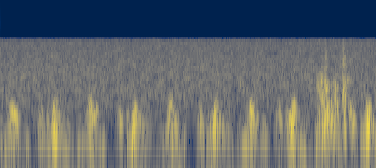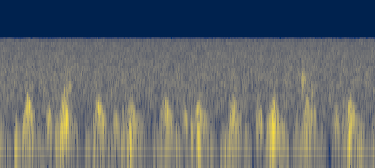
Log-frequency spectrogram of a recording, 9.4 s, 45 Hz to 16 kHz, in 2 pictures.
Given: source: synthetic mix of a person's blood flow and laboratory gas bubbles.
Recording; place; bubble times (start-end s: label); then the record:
Doppler ultrasound of blood flow; precordium
3.95-4.42 s: bubbles
5.46-5.59 s: bubbles
8.46-8.62 s: bubbles
From the record:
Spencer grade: 2 (many but less than half of the cardiac periods contain bubble signals, singularly or in groups); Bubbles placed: anywhere in the cardiac cycle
